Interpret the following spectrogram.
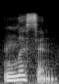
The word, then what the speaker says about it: listen: Listen, silent T, pronounced listen.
